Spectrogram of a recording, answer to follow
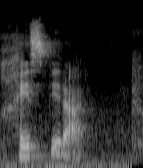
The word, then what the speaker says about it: respirar: Aqui o R inicial. Então, respirar.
